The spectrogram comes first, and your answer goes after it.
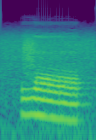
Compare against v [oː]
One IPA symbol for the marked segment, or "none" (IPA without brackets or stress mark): ɔː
